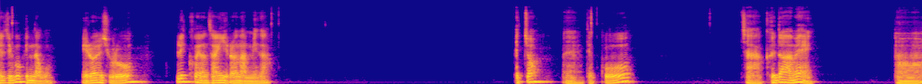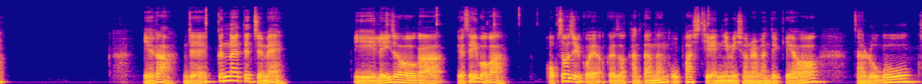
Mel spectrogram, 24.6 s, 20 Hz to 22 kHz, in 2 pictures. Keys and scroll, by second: 17.3 ctrl+2, 20.7 Escape.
